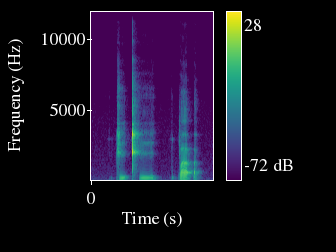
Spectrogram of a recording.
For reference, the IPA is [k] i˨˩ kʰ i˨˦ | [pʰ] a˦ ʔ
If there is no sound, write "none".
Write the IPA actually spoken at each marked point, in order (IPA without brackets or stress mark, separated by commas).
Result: k, p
